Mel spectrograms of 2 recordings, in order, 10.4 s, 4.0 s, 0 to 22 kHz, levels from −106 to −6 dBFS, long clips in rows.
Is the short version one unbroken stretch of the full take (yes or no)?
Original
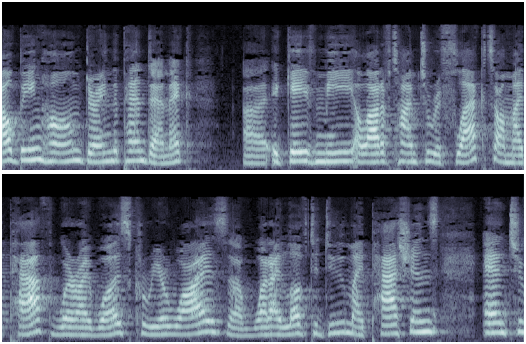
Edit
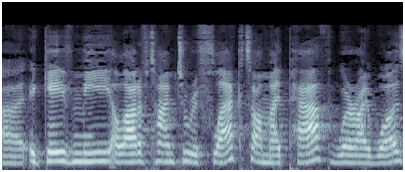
yes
